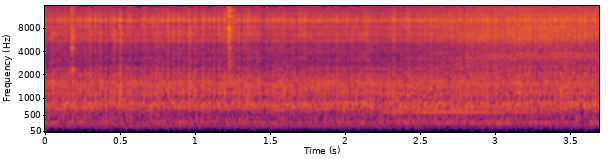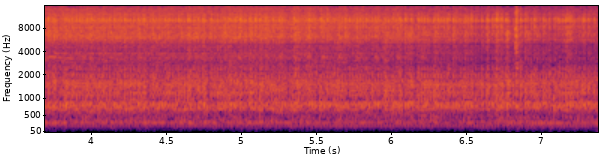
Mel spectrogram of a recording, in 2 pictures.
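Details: Zanussi XC FJS1225 Jet System washer, 5 kg, 2003 serial: steady even hum at constant pitch, no grinding, rattle or surging; drain pump running normally.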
